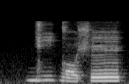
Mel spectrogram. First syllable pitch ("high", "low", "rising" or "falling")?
high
